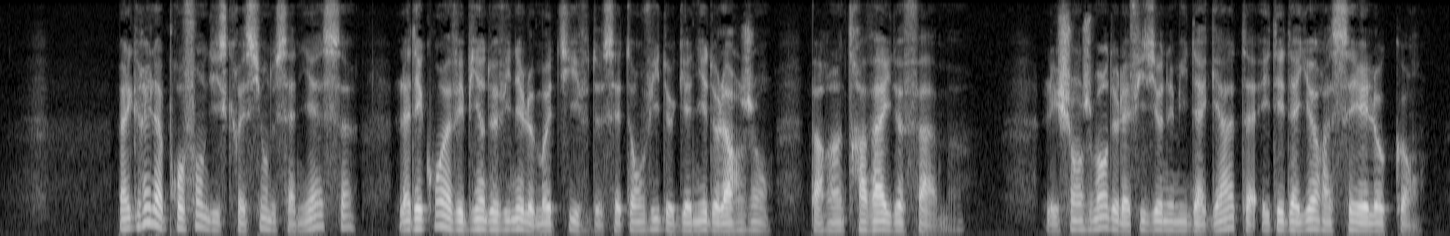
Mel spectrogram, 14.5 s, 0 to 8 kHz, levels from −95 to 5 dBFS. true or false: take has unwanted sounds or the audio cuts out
false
